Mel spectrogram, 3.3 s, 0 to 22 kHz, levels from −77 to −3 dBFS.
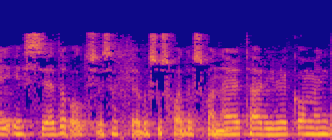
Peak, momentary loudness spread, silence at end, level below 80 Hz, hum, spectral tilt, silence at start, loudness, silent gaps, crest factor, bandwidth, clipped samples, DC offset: -6 dBFS; 3 LU; 0 s; -48 dBFS; none; -5 dB/octave; 0 s; -18 LUFS; none; 12 dB; 8.6 kHz; under 0.1%; under 0.1%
